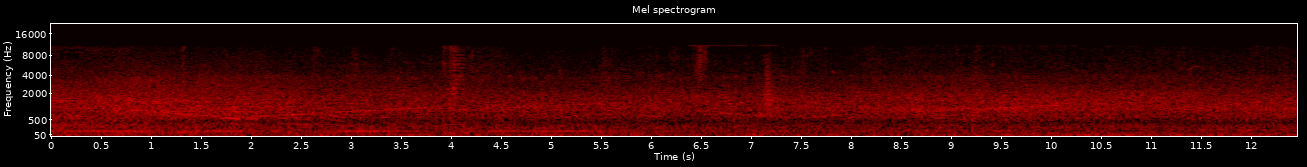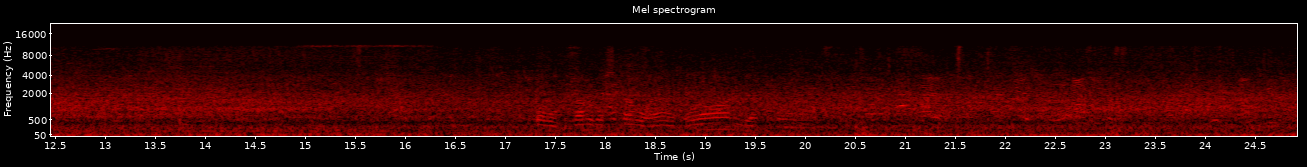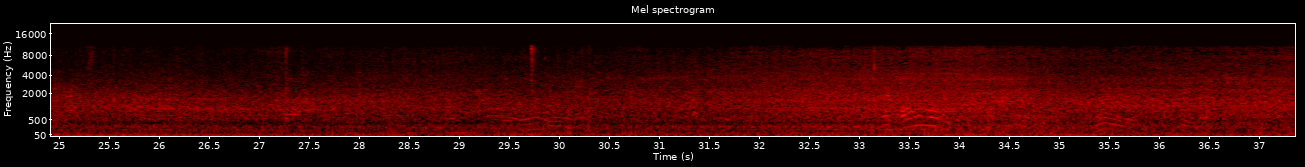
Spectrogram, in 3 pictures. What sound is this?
Ambience EXT day street beleme lisbon portugal
Ambience, beleme, day, EXT, lisbon, portugal, street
